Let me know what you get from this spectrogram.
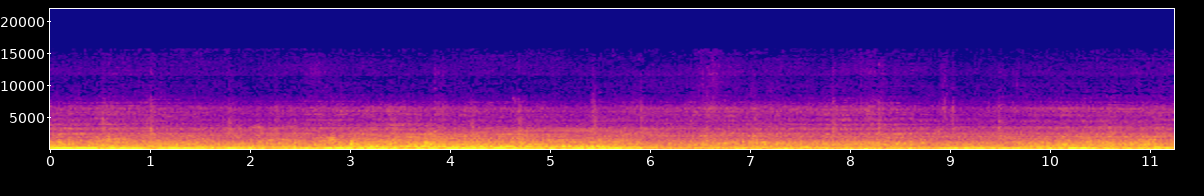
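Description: Passenger coaches of an express train rolling past at speed, with a continuous rumble and rattle of wheels on the track. A long steady tone sounds over it for the first half, stops about six seconds in, and returns near the end.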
